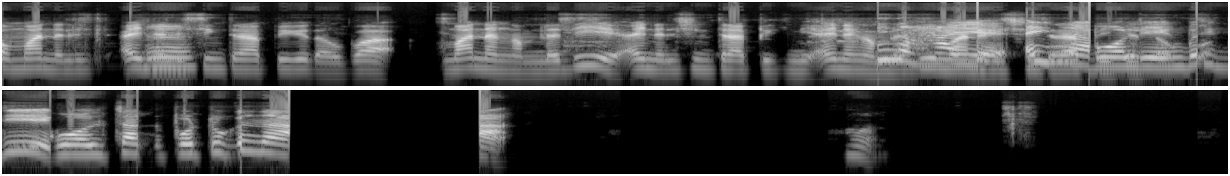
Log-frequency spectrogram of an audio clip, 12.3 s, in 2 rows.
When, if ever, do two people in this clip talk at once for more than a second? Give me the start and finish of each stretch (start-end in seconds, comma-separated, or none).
4.3-6.0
